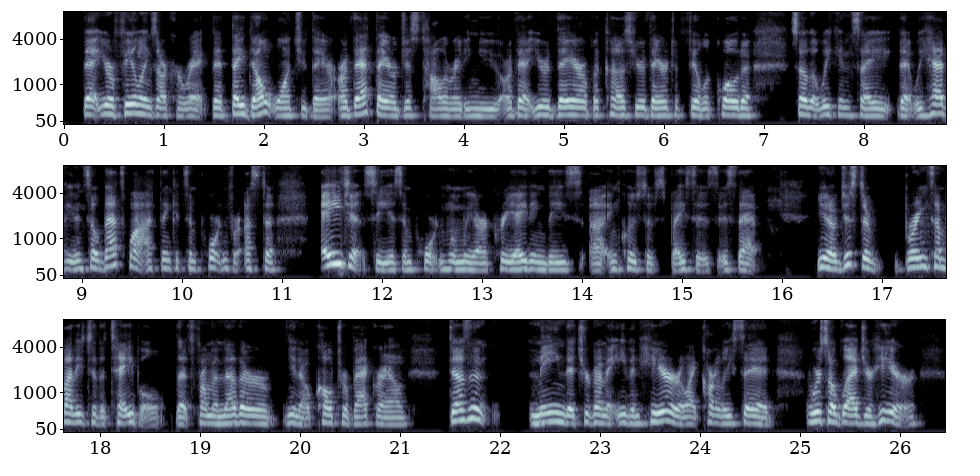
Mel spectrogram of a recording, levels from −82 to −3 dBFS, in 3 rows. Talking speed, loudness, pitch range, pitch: 215 wpm, -25 LUFS, 150-180 Hz, 165 Hz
